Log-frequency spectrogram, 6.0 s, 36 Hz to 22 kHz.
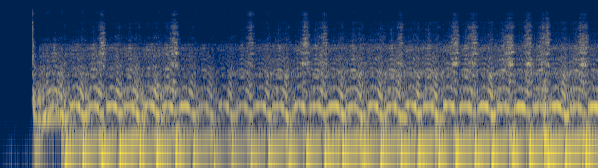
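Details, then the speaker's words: Abandoned Lull Highlander 844 telehandler diesel, jumped at the solenoid with injectors disconnected: steady rhythmic cranking with compression and occasional catches as it tries to fire; owner suspects a stuck plunger. "It sounds like there's compression. It sounds like we're turning it over fast enough where even if we had low compression, it should start. So, and we'll just keep trying it. Sounded like it was trying to do something there."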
